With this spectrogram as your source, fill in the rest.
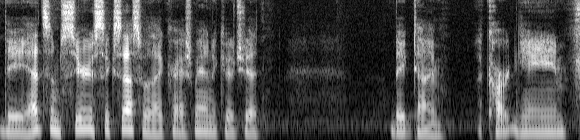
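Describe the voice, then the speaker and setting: The speaker moves at a fairly slow pace with long, frequent pauses and a somewhat breathy sound. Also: man, medium pitch for a man, ordinary pitch variation. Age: 30s. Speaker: podcast host. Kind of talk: casual chat.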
